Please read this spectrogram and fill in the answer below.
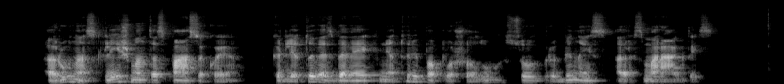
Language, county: Lithuanian, Telšiai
